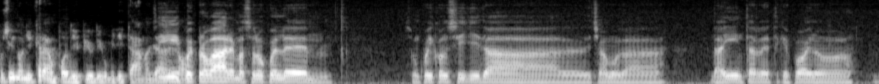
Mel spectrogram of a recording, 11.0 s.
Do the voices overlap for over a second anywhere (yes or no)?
no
